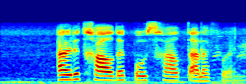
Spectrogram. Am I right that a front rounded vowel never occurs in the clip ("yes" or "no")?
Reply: no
